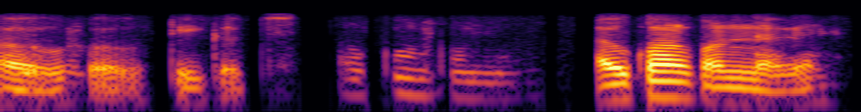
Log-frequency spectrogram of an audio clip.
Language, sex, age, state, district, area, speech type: Odia, male, 30-45, Odisha, Nabarangpur, urban, conversation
